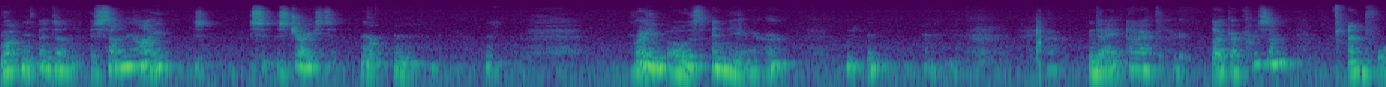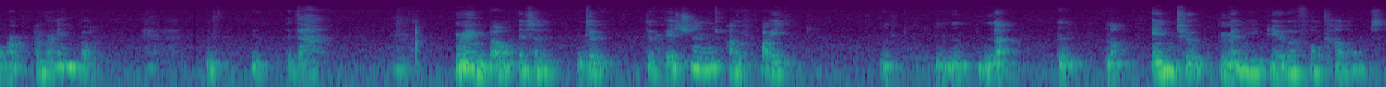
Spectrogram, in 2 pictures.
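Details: Spasmodic dysphonia patient reading the Rainbow Passage, showing results after deep brain stimulation treatment.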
